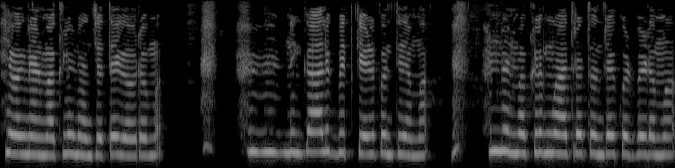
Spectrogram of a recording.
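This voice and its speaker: A woman's voice: high voice, little pitch movement, fast talker, mellow, natural voice. A woman playing a tearful mother who begs, crying, for her children to be spared. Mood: tearful pleading. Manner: begging, emotional. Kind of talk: family drama acting.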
